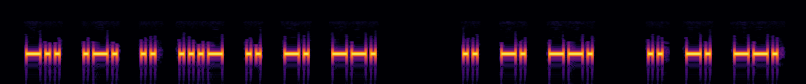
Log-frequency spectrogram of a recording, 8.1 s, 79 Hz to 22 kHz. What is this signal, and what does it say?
Morse code, heard as a keyed tone, about 25 wpm, spaced as for 20 wpm, 600 Hz. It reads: DRIVING ING ING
